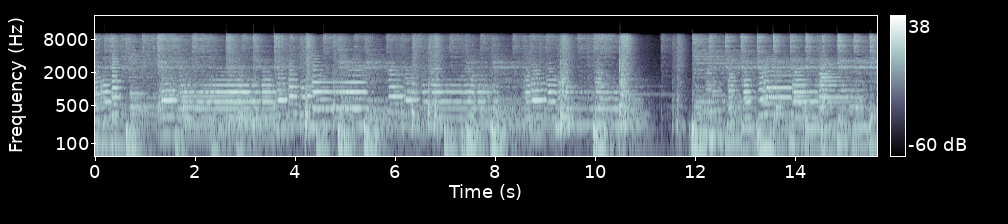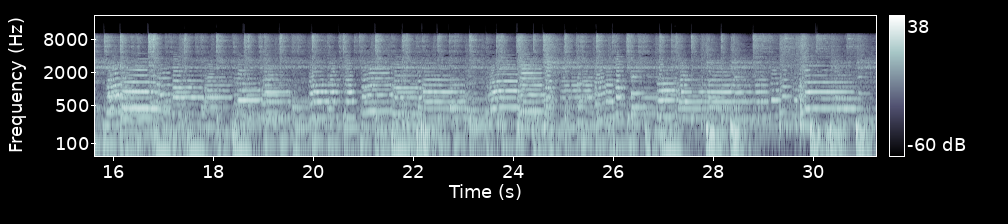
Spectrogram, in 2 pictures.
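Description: Live jazz quintet: two trombones playing the melody together over piano, upright double bass and drum kit. The band drops out briefly about eleven seconds in, then comes straight back in.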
